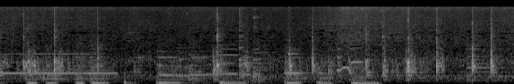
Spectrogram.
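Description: Pork belly slices sizzling in soy sauce and oyster sauce in a nonstick frying pan while being stirred with a spatula, with frequent sharp clicks and scrapes of the utensils against the pan.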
